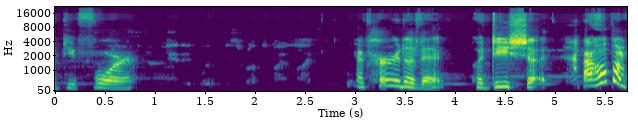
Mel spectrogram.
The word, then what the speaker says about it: Odisha: Odisha. I hope I'm pronouncing it right. Odisha.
